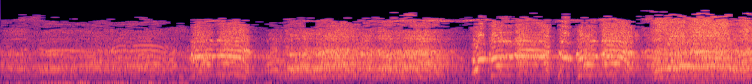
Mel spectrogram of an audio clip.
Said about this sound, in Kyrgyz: Колдоруна өкмөткө каршы ар кандай жазууларды көтөрүп алган миңдеген хазарлар бүгүн Кабулдун көчөлөрүндө адилеттик, адилеттик, бизге адилеттик керек деп кыйкырып жүрүштү.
